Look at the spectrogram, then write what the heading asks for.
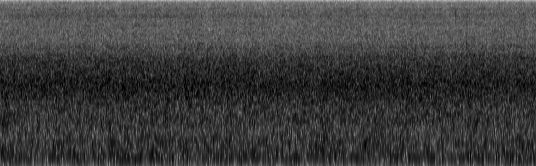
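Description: Heavy rain falling steadily on muddy water and ground, a dense, even hiss.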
